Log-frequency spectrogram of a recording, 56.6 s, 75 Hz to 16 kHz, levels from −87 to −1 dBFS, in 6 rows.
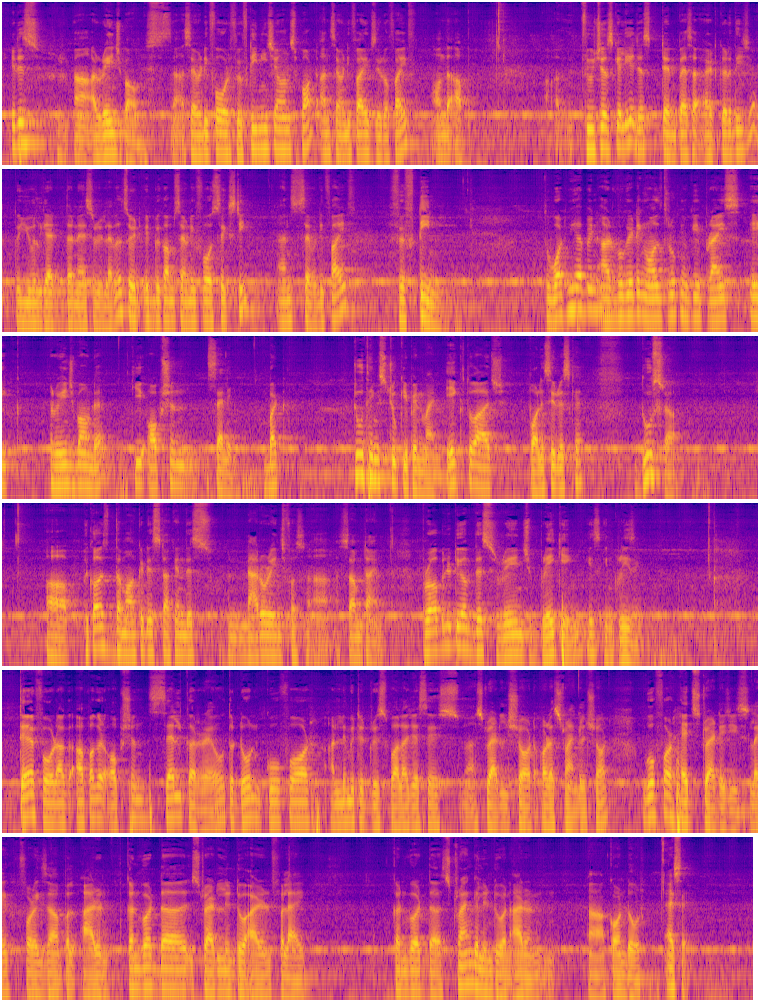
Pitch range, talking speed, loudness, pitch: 100-135 Hz, 145 wpm, -16 LUFS, 110 Hz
